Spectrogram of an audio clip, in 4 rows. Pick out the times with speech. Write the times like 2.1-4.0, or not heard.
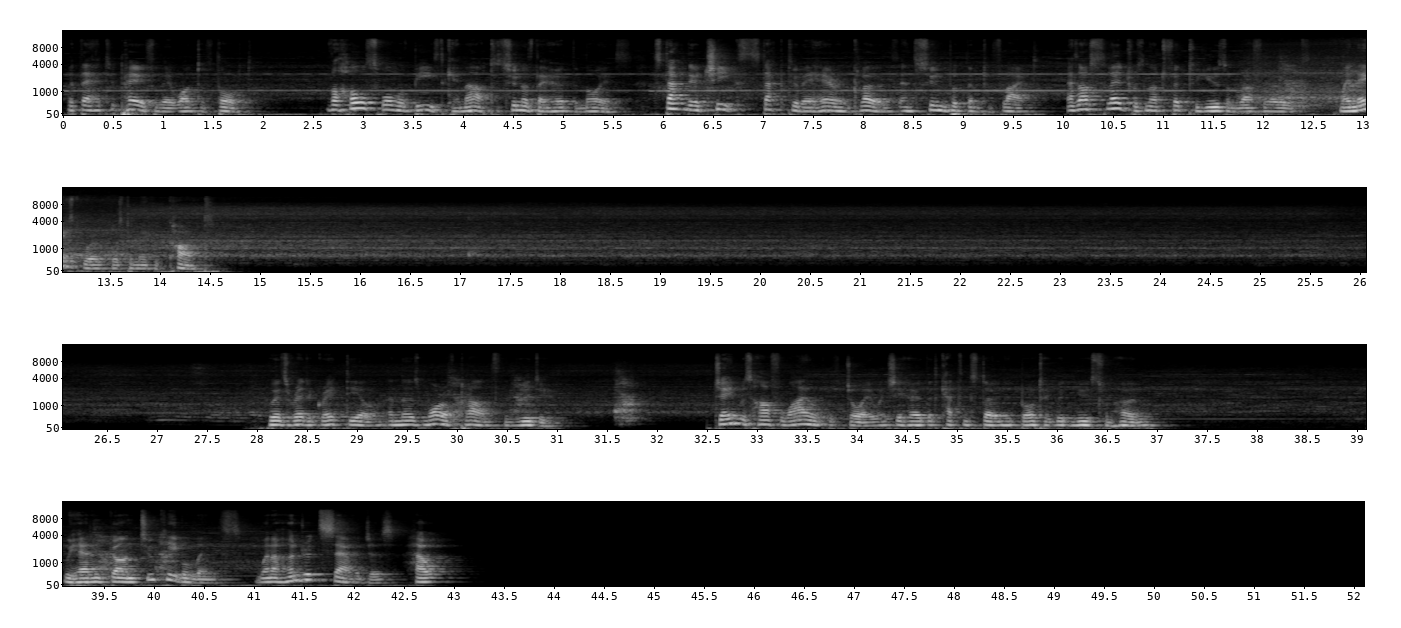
0.1-1.9, 2.6-14.6, 28.1-31.0, 32.5-37.0, 39.1-42.8.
